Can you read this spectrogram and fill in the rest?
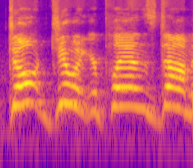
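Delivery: loud, high mock pleading; hammed-up outraged objection; mock protest. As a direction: yell it like a feeble argument. Acts out heroes arguing with Thanos.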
